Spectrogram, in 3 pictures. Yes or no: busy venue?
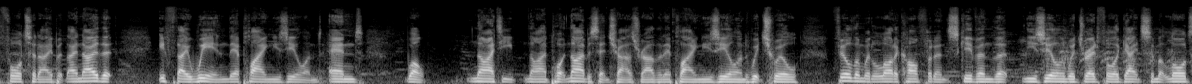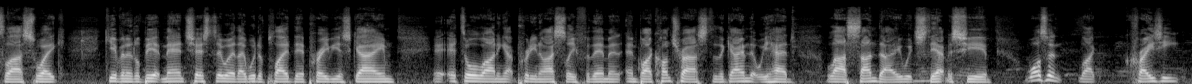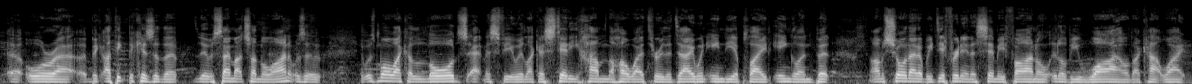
yes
